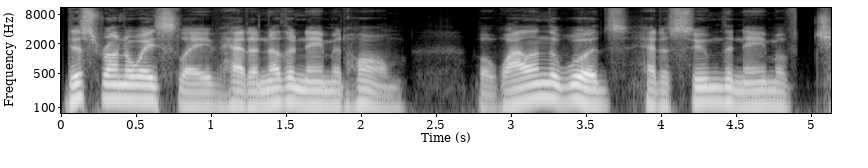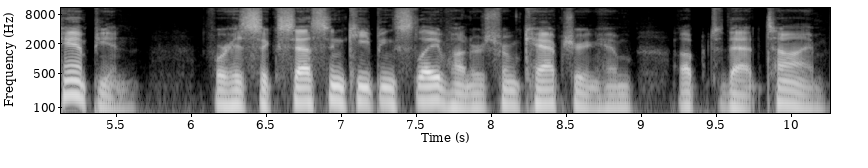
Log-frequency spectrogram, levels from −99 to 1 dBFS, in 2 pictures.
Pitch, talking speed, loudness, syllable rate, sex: 110 Hz, 195 wpm, -18 LUFS, 5.3 syllables/s, male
